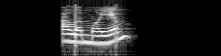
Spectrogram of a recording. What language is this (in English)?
Mari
